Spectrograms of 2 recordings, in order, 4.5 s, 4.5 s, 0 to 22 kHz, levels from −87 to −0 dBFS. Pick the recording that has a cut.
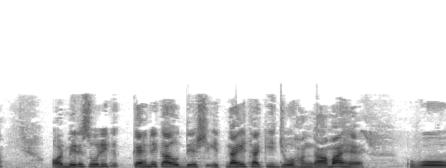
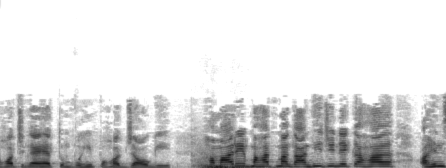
second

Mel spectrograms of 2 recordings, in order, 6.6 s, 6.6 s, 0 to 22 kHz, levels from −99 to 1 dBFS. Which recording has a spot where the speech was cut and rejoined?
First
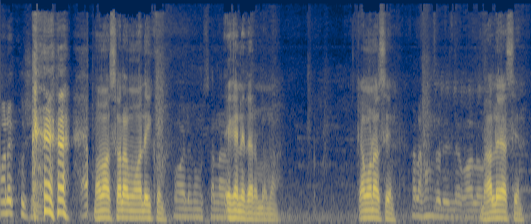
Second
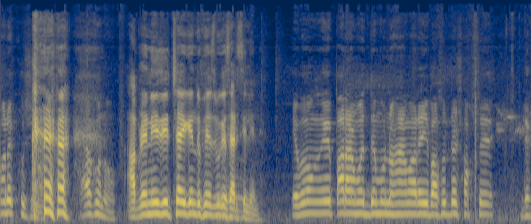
first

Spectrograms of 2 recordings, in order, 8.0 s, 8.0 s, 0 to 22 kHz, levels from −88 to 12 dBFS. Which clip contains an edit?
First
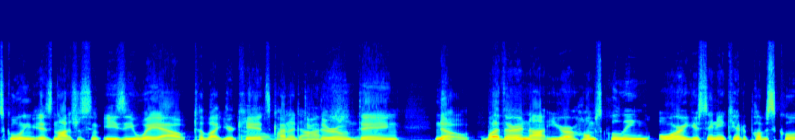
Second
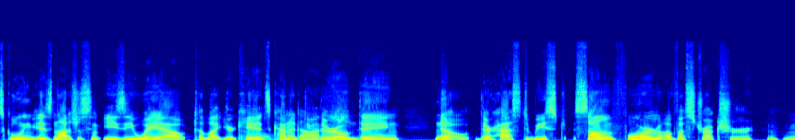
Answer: first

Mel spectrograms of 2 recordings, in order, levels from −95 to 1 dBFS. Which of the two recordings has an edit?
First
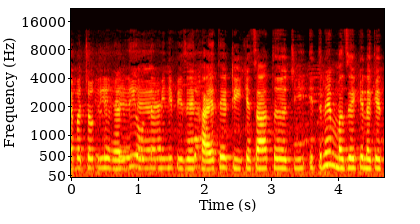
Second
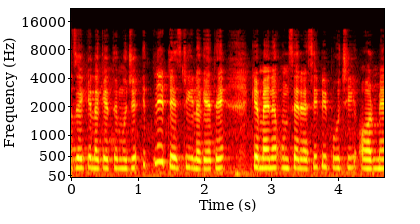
first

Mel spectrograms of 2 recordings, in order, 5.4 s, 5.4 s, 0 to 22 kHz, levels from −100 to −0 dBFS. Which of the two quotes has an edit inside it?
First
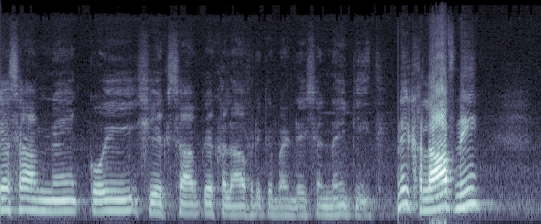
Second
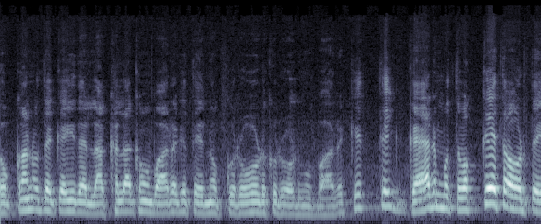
first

